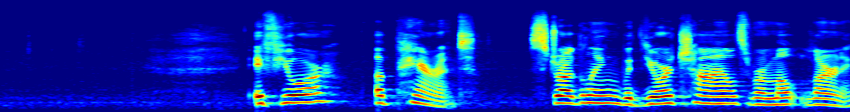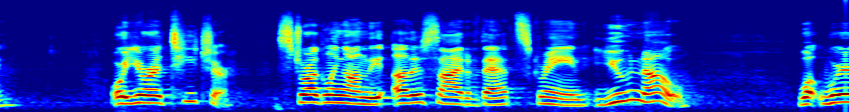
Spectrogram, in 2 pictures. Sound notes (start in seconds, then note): none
